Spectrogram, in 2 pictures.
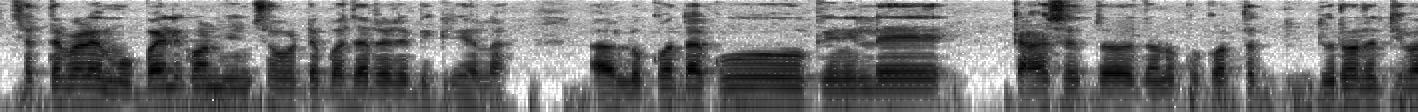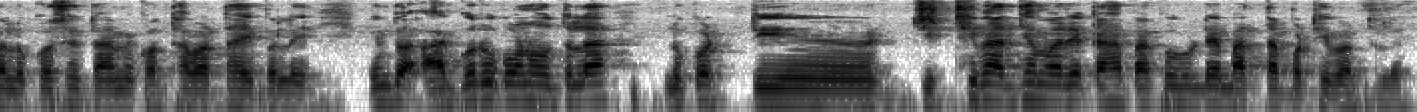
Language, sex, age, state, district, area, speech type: Odia, male, 45-60, Odisha, Jajpur, rural, spontaneous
